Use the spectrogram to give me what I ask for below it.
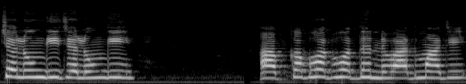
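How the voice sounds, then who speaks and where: A woman voicing a gentle, grateful young woman who has lost her memory, talking softly, politely and earnestly in a cartoon. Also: high-pitched, flat delivery, slow pace. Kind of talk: cartoon voice acting.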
